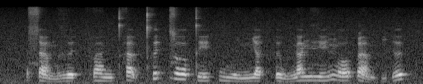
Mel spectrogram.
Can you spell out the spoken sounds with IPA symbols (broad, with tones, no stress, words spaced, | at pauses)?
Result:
sa˧˩mɣə˨˩t̚ fa̤˨˩ŋt̪ʰa̰˧˨w t̪ʰə˦˥t̚zɔ˧ t̪e˨˦kwṳ˨˩ə̯ɲa˨˩t̚ ʔə˧˩wŋa˧ŋɣe˨˦ŋɔ˨˦ ɓa˧˩mʔḭ˧˥ə̯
